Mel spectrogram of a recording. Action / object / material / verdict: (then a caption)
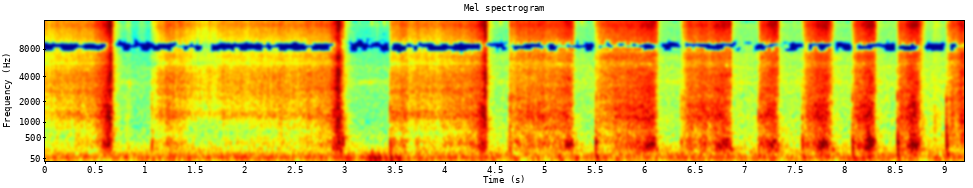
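scrape / rubber and foam sneaker sole / rubber / none. A black rubber sneaker outsole and foam midsole, held in the hand, are scrubbed with a natural-bristle wooden brush. Dry, bright scratching strokes come in bursts separated by short pauses, growing quicker and more regular toward the end.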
